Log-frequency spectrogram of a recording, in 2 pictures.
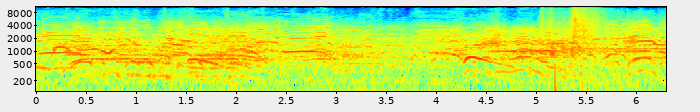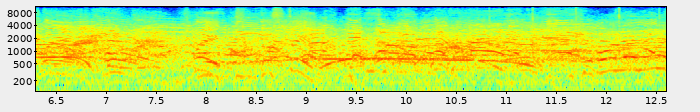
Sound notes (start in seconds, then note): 0.3 crowd cheering drowning out commentator; 5.0 Sting thudding into railing; 9.7 crowd cheering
